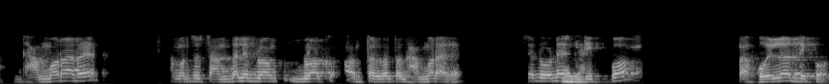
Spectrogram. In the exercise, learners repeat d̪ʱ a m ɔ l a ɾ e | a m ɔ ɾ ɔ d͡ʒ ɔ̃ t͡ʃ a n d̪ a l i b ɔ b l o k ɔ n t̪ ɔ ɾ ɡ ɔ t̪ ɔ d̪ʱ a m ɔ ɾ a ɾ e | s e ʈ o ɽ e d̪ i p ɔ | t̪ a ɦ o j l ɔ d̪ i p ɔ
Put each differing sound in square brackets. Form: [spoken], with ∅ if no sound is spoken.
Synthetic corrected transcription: d̪ʱ a m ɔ [ɾ] a ɾ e | a m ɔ ɾ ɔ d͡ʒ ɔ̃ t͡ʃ a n d̪ a l i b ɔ b l [ɔ] k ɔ n t̪ ɔ ɾ ɡ ɔ t̪ ɔ d̪ʱ a m ɔ ɾ a ɾ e | s e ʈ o ɽ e d̪ i p ɔ | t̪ a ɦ o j l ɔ d̪ i p ɔ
